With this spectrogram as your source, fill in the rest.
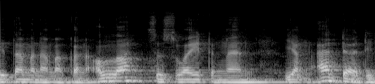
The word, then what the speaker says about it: Allah: Misalnya seseorang menyebut lafzul jalalah Allah, dia menyebutnya misalnya dengan memendekkan lam di tengah yang harusnya panjang. Harusnya Allah, dia mengatakan Allah. Maka ini adalah ilhad. Kenapa? Karena dia membacanya dengan tidak benar. Harusnya dia yang lain pendek kecuali lam di tengah harus dipanjangkan, Allah.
